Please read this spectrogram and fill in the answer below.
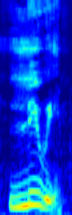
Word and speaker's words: lewe: So it is LEWE, Liwi.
